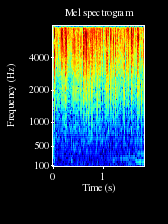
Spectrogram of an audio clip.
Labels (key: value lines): label: biophony, cascading saw
recorder: SoundTrap 600 or HydroMoth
